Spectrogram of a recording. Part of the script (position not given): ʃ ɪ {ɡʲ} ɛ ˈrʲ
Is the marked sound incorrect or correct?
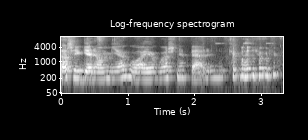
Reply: correct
